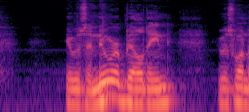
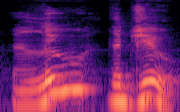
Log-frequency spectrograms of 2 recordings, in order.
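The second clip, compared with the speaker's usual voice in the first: announced stage name; 3 semitones higher, much slower than usual. Retold or imitated. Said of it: "On the air, I'm gonna use the name".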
